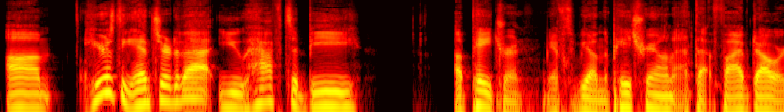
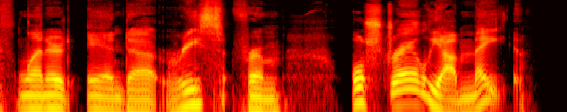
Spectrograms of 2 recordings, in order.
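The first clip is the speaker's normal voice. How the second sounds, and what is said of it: Put-on Australian accent. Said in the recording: “I did an Australian accent.”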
